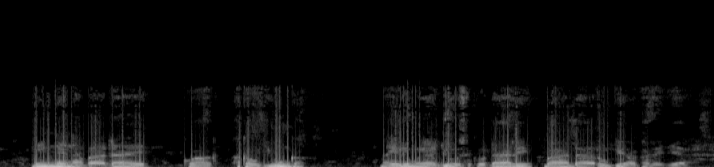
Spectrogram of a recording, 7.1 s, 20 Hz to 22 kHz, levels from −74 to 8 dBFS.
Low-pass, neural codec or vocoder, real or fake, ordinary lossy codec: 10.8 kHz; none; real; AAC, 48 kbps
